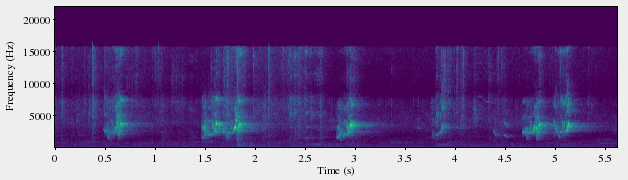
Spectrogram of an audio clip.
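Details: Budgerigars chirping: short bright chirps and squawky notes in bursts roughly once a second, with quiet low hum between.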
